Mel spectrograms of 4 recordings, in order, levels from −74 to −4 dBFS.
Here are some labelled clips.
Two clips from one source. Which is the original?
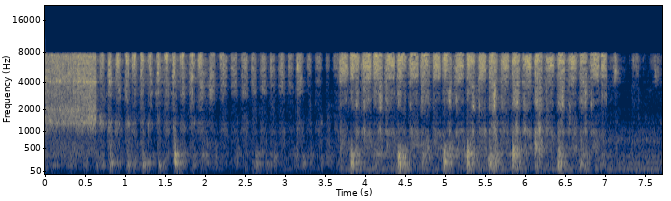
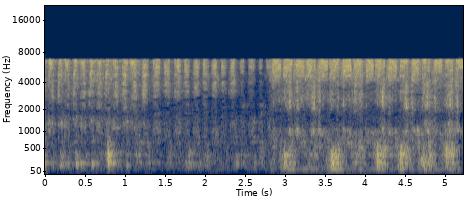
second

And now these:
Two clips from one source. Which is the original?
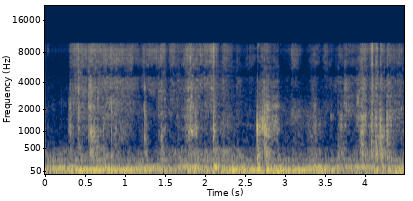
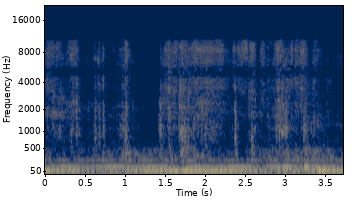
second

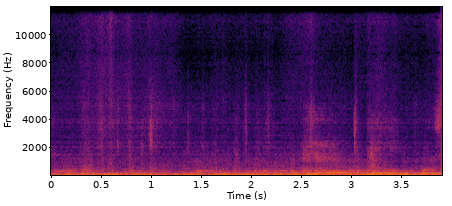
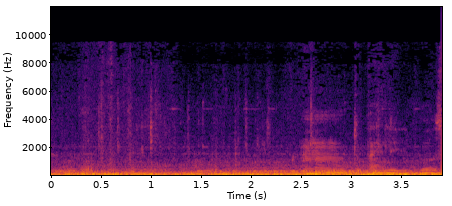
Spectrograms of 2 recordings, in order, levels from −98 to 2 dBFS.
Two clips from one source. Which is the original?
second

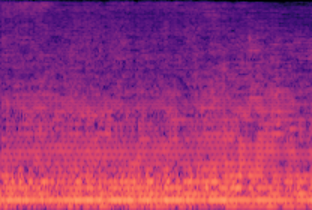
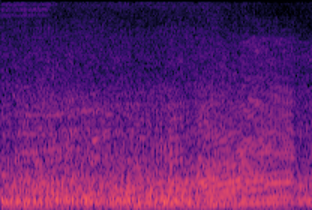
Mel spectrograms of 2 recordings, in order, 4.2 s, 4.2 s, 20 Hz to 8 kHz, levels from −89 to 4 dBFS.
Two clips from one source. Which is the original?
second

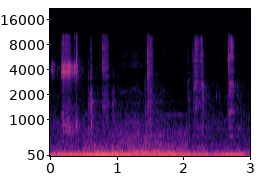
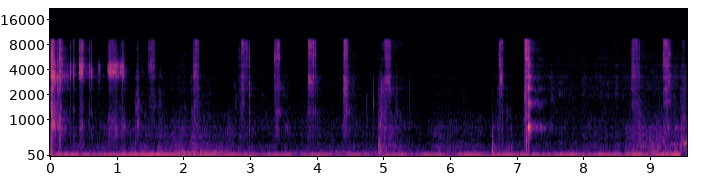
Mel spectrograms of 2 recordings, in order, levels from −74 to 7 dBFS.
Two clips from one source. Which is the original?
first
